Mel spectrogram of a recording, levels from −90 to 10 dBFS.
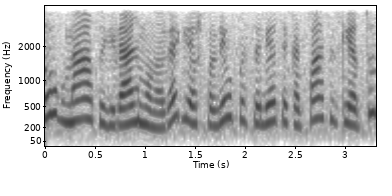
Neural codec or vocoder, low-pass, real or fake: vocoder, 22.05 kHz, 80 mel bands, HiFi-GAN; 3.6 kHz; fake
